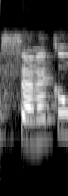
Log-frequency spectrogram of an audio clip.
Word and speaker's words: Seneca: called Seneca that's a good question so I'm Seneca sometimes people confuse it for Serena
